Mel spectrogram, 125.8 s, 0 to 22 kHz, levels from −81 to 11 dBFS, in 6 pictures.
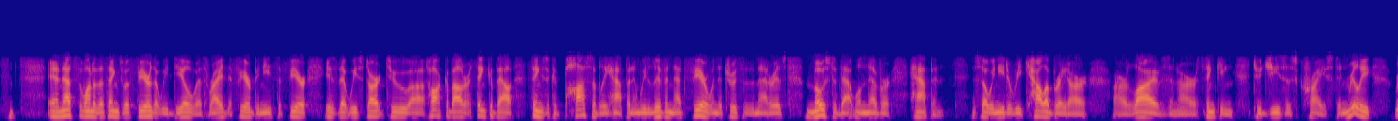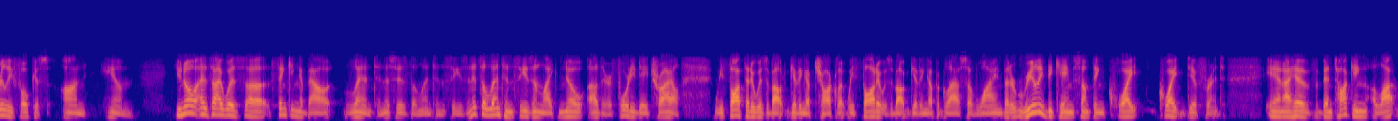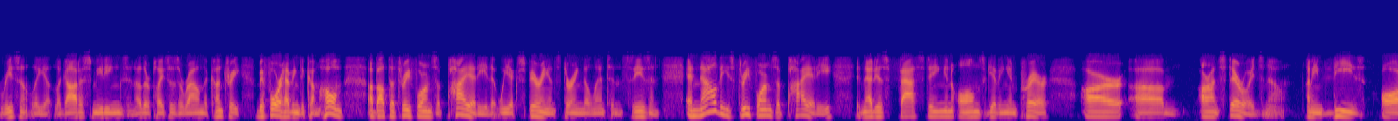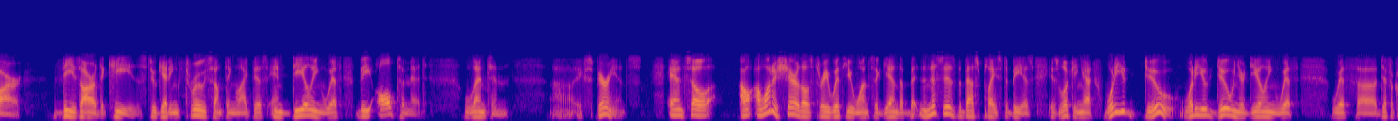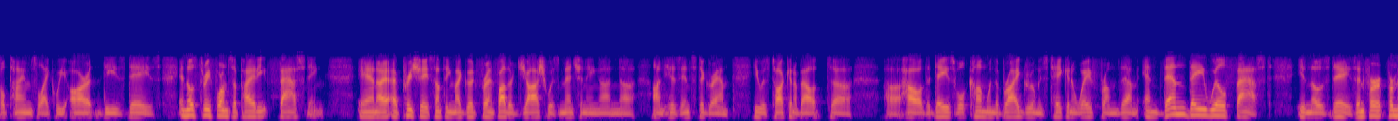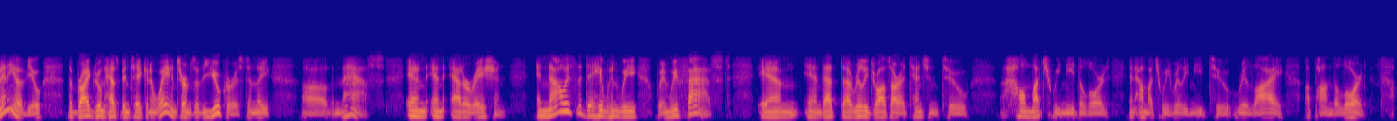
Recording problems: phone-call audio

